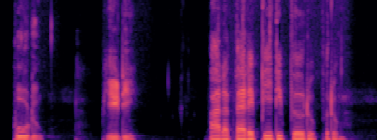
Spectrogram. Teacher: your tongue is just touching the top of your mouth really, really fast, and it's just a quick little tap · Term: flap T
